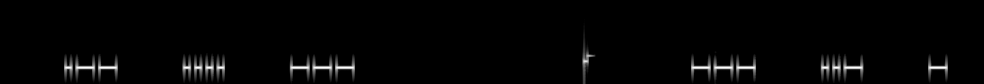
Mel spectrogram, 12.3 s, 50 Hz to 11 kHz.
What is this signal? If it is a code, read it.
Morse code, heard as a keyed tone, about 17 wpm, spaced as for 8 wpm, 700 Hz. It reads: WHO OUT
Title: 4x Character Spacing - Top 100 Words - 17wpm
